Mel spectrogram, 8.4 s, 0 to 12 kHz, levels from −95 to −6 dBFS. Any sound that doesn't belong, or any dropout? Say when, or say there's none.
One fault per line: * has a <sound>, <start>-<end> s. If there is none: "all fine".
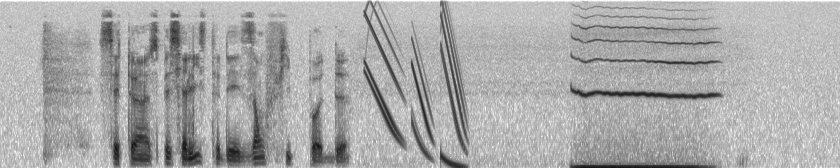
* has a chirp, 3.6-4.7 s
* has a squeak, 5.7-7.2 s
